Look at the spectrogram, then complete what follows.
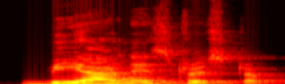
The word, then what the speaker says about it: Bjarne Stroustrup: तो यहाँ पर ये जो बी जारने स्ट्रोस्ट्रप है इसे हम बी जारने स्ट्रोस्ट्रप नहीं पढ़ेंगे, इसे हम पढ़ेंगे बियार्ने स्ट्रोस्ट्रप। ये जे यहाँ पर साइलेंट है साथियों। बियार्ने स्ट्रोस्ट्रप इज a Danish computer scientist.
